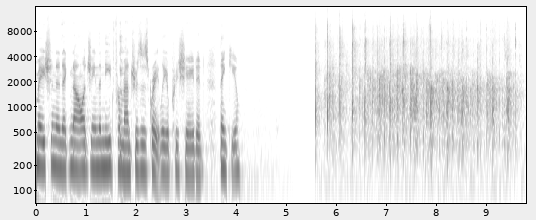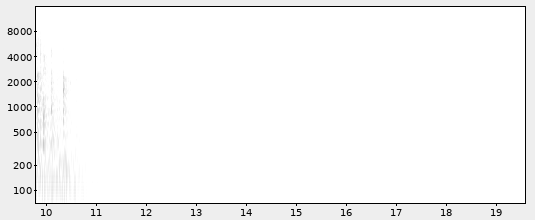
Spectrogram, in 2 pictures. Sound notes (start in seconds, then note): 8.1 applause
